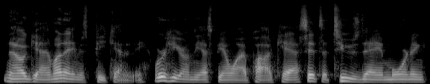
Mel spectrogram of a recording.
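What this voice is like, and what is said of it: Worn-out, rough-sounding voice. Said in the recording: “if you can't tell by my voice, man, I'm feeling the pain a little bit from Labor Day weekend”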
